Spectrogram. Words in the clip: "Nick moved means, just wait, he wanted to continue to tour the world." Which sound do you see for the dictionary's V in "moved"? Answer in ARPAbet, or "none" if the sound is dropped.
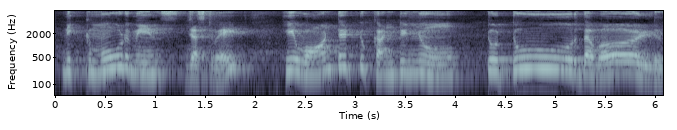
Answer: none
